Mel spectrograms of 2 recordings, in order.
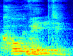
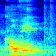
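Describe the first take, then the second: First: The final d sound is clearly pronounced. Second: The final d sound is weak or dropped. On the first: The speaker calls it right. "not COVID" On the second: The speaker calls it wrong. "If you listen to Belen, she says COVID"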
